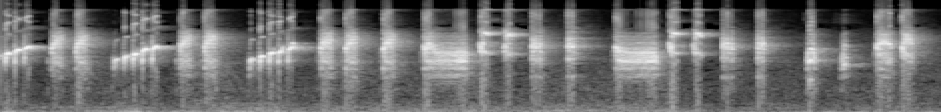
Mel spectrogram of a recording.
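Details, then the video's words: Madura long-tailed shrike, clear tutor recording: a lively, continuous medley of rising whistled slurs, scratchy bursts and sharp high chips packed closely together, loud and varied throughout. "Suara Jernih Masteran Burung Cendet Madura"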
